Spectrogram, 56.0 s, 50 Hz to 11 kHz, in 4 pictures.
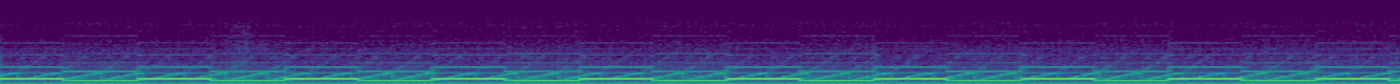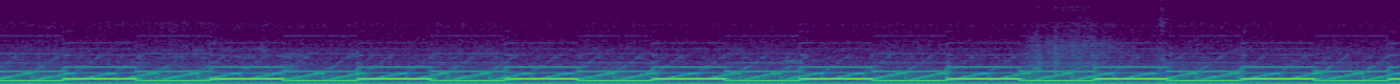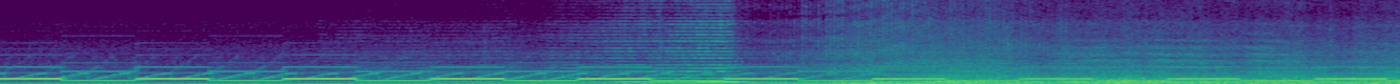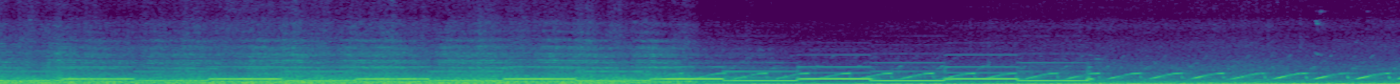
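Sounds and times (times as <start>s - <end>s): level crossing alarm alternating tones: 0.0s - 56.0s
steady low rumble: 37.0s - 50.6s.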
